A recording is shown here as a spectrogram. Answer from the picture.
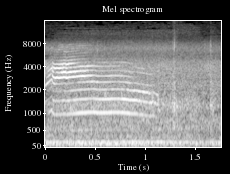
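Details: Fluffy white house cat, described as hungry, makes one long clear meow, steady then gently falling, over a low constant hum.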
